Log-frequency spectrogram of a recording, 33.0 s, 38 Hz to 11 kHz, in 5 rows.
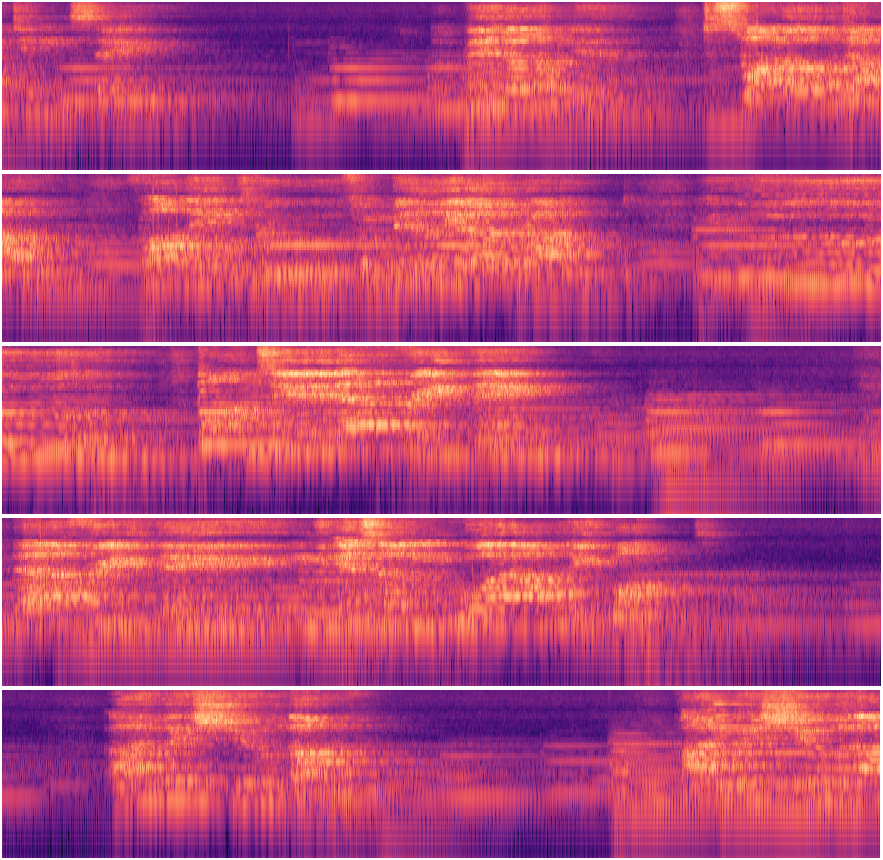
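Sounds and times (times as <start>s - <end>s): female voices singing in harmony: 0.0s - 1.6s, 3.2s - 18.1s, 19.6s - 25.2s, 27.2s - 29.4s, 31.2s - 32.9s.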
